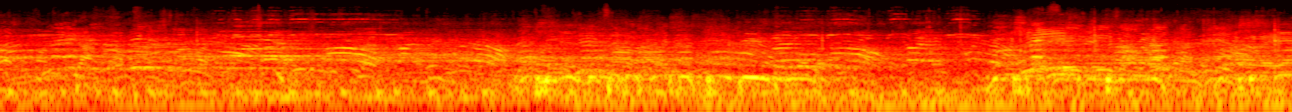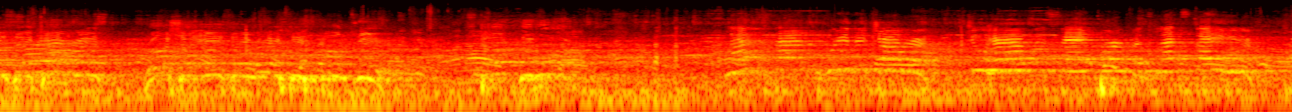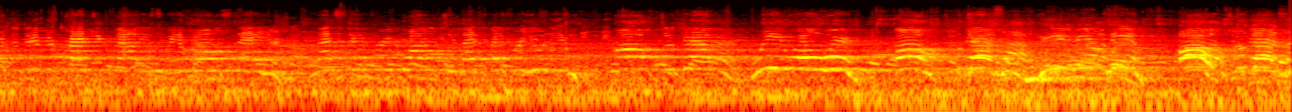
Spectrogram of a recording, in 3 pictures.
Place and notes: Downing St, London, UK - March Against Racism meets Anti-War Demonstration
